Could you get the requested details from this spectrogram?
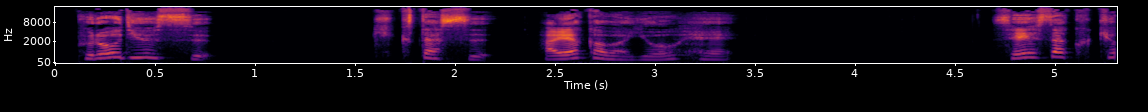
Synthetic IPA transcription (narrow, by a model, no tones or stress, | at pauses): pɯ̟ɾo̞d̪ʲɨːsɨ | kʲi̥kɯ̟̥t̪asɨ | ajakaβajo̞ːhe̞ː | se̞ːsakɯ̟̥kʲ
